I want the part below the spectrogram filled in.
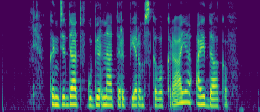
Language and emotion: Russian, neutral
